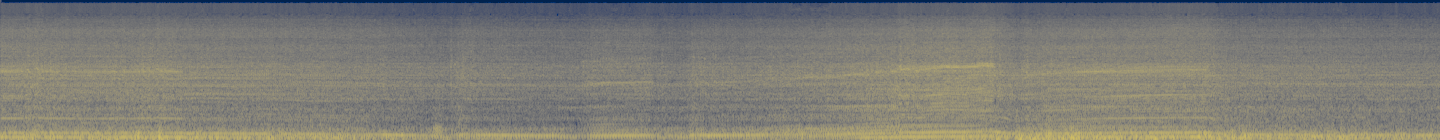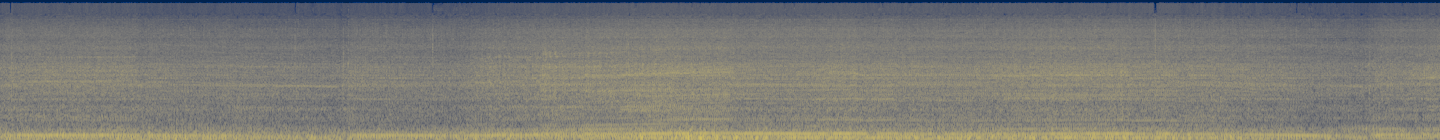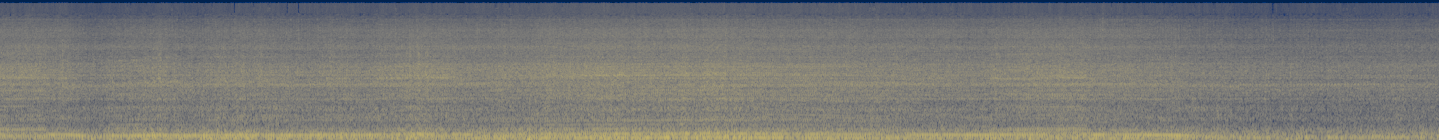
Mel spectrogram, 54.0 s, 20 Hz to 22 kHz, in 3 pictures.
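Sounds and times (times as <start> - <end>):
motorcycle engine running: 0.0 - 53.9.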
